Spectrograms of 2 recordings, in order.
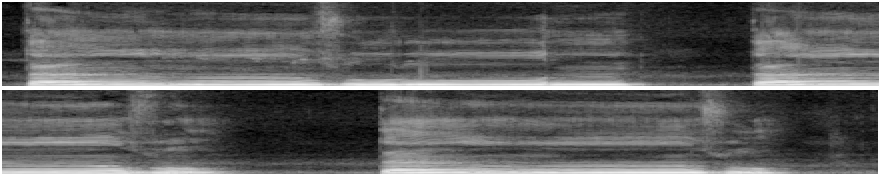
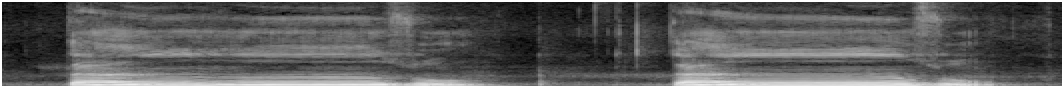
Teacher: Ketika sebut huruf nun kita sudah merasakan huruf za.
